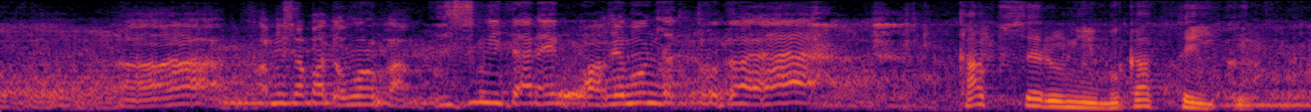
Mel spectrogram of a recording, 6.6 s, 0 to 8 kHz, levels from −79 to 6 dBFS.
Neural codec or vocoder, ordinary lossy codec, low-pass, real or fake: codec, 16 kHz, 4 kbps, FunCodec, trained on LibriTTS, 50 frames a second; none; none; fake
